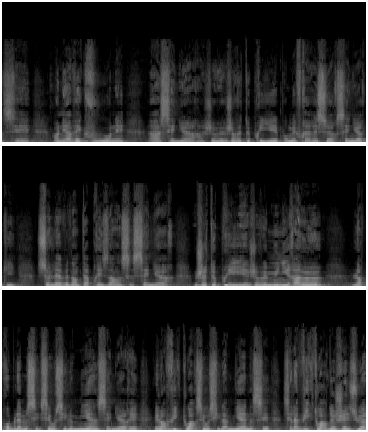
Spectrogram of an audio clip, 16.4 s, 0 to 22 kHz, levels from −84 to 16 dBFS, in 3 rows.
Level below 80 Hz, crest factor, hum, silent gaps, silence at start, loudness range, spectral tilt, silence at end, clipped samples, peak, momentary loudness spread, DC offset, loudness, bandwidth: -36 dBFS; 22 dB; none; none; 0 s; 5 LU; -5 dB/octave; 0 s; under 0.1%; -6 dBFS; 11 LU; under 0.1%; -30 LUFS; 16.5 kHz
